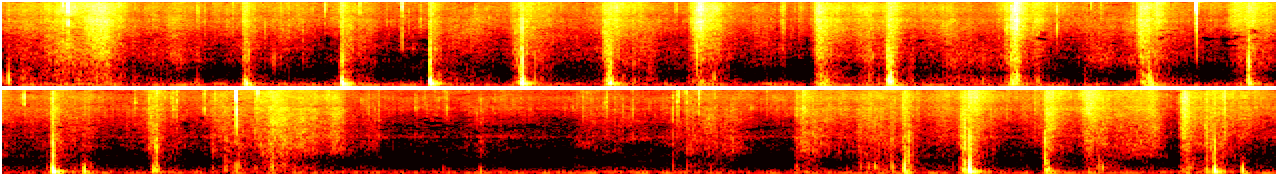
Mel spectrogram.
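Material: Snow.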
